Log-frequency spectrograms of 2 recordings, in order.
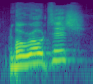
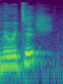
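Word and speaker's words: Mirotić: very simple whether it's Brook Lopez whether it's Moreau Tisch heritage rather I'm sorry I'm know why he put mispronounces name Mira Tisch whether it was earth science euros ela love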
